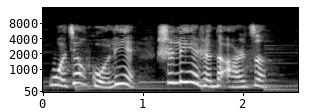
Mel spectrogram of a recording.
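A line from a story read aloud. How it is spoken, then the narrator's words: Loud. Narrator (Chinese): 果猎大声说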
